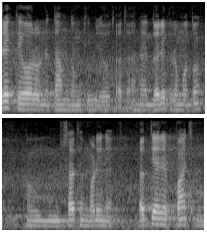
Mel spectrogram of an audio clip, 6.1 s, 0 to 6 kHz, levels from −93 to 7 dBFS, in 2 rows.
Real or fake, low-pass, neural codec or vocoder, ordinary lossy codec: real; 5.4 kHz; none; none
